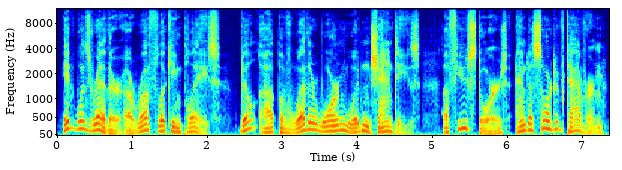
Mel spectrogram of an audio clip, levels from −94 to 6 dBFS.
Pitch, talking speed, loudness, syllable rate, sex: 130 Hz, 180 wpm, -17 LUFS, 4.7 syllables/s, male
